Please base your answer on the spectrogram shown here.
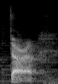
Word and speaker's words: Dara: God, Scythe, tell me how to pronounce the character's name again. Dara.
